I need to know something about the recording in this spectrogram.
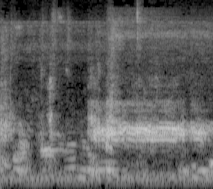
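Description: A baby macaque's long, high whimpering cry begins about a second in and holds a steady pitch. Faint rustling and clicks come before it.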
